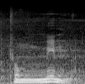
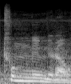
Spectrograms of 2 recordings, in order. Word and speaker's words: 툼밈: 먼저 중요한 것은 우림과 둠밈인데요. 둠밈. 이제 정확하게는 툼밈이라고 하는데요.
